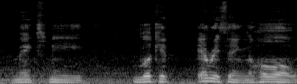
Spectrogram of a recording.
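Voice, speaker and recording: Somewhat breathy and dark, mellow in tone, a man speaks at a fairly low pitch and a fairly quick pace with fairly even intonation. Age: 50s. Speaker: vlogger, vintage RV traveler. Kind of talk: casual vlog monologue. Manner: relaxed, reflective.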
